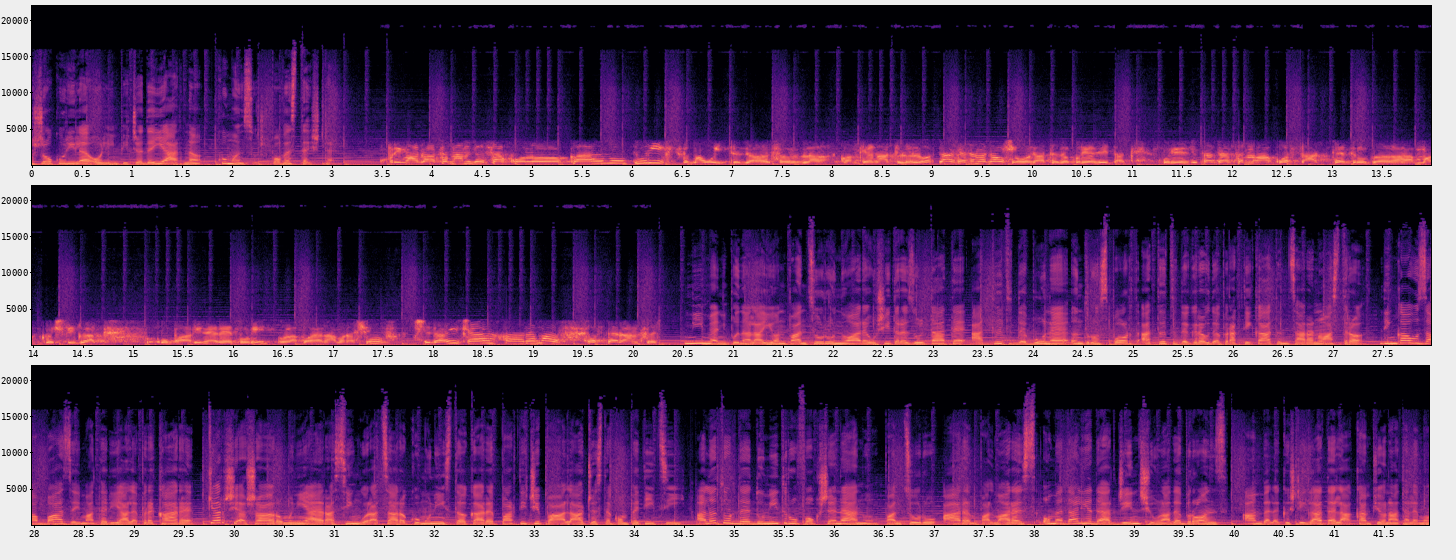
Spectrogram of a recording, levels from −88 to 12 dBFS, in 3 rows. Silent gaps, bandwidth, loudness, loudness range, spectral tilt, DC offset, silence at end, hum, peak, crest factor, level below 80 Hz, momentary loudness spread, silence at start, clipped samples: none; 17 kHz; -12 LUFS; 2 LU; -5.5 dB/octave; under 0.1%; 0 s; none; 0 dBFS; 12 dB; -28 dBFS; 5 LU; 0 s; under 0.1%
